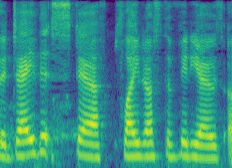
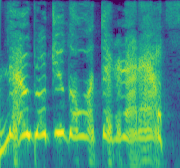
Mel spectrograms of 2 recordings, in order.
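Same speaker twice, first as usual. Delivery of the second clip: mock shrill, desperate, very high shrieked scream; 4 dB louder than usual. Retelling a plea to friends not to enter the house: imitating own screaming. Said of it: "And I'm screaming, going".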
